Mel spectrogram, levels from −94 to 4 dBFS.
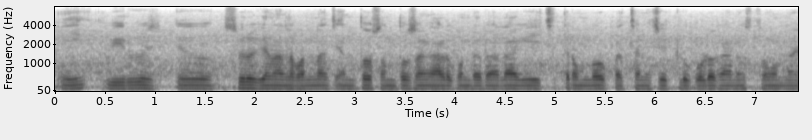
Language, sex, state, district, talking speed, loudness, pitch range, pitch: Telugu, male, Andhra Pradesh, Visakhapatnam, 130 wpm, -26 LUFS, 105-110 Hz, 105 Hz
